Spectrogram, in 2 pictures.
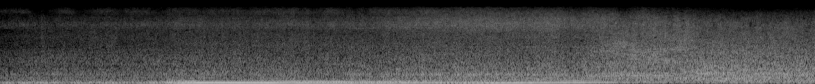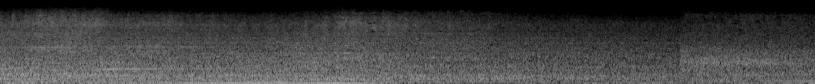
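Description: An electric train passing close by. A low hum rises in pitch over the first few seconds, then the wheels and coaches rumble past and the noise eases off after about twelve seconds.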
